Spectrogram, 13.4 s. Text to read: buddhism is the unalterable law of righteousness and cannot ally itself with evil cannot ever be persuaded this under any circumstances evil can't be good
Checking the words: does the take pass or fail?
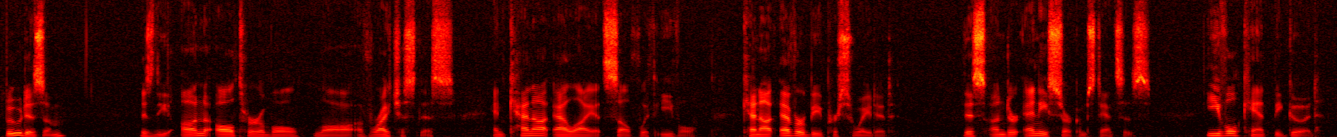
pass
